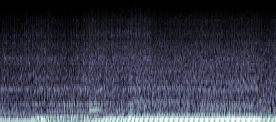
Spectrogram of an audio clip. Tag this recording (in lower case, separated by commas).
engine, vroom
